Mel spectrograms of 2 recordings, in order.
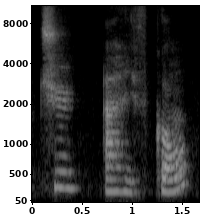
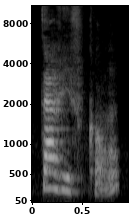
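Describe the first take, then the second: First: The pronoun tu is said in full. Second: The pronoun is shortened to a bare t. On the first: "tu arrive quand devient t'arrives quand" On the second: "on va contracter le pronom tu que devant les voyelles"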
